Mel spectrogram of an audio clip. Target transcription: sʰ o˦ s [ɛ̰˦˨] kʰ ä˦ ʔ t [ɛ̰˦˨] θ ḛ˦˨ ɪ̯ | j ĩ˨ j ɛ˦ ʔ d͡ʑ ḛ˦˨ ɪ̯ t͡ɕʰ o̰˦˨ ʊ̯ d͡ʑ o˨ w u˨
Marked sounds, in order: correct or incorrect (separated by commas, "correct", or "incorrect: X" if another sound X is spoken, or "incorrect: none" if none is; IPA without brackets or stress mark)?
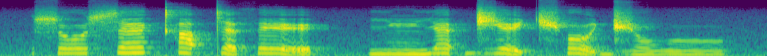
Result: incorrect: ɛ˦, correct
